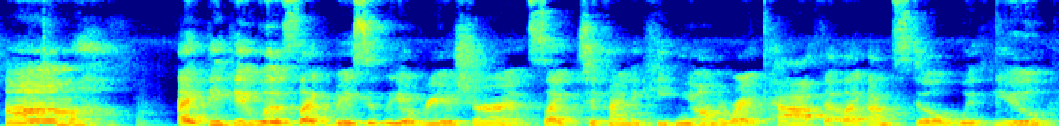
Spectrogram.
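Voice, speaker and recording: A woman guest telling a personal story in casual conversation, bringing the people she quotes to life in a higher voice. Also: expressive, normal speed, fairly bright tone, echoey room.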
